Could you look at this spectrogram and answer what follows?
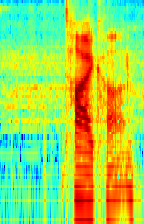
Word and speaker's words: Taycan: Taycan.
